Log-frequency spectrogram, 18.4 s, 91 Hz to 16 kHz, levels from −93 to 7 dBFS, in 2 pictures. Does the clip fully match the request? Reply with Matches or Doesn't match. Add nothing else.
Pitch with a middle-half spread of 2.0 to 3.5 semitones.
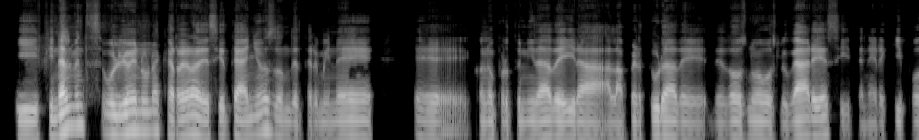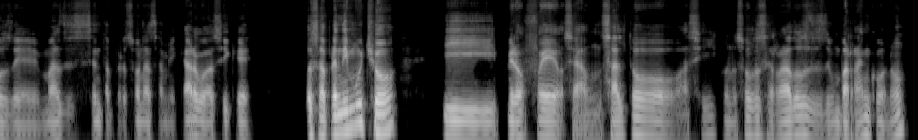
Matches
